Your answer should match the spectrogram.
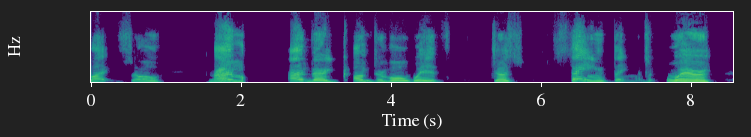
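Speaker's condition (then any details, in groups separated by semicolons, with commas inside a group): Cerebral palsy, spastic quadriplegia; speech affected, voice-to-text fails, can talk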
